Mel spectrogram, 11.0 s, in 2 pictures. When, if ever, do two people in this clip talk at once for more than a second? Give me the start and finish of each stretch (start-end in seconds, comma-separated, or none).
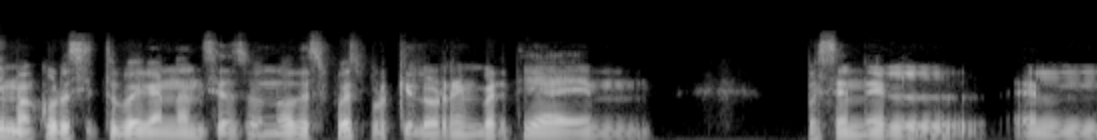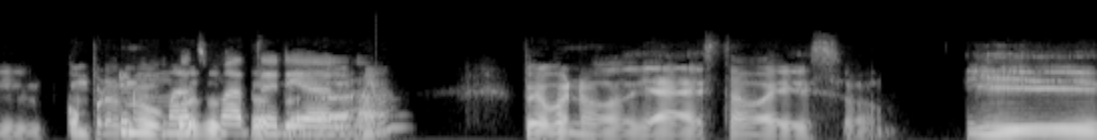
6.0-7.5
